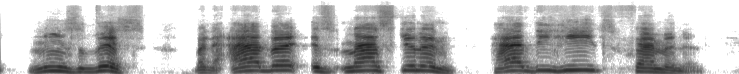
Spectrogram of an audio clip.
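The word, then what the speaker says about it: هذا: Hada, the ha, you don't write the aleph. You don't write it, but it is pronounced.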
